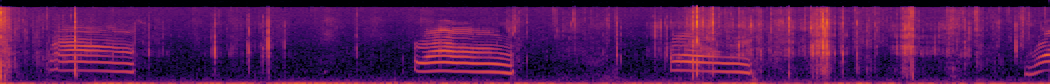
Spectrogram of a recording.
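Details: Stray orange tabby that talks a lot and winds around a person's legs: four loud, long, slightly wavering meows about two seconds apart, the last cut short, over soft rustling and clicks.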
